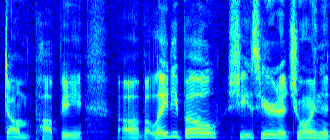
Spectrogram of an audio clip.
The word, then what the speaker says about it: Bow: Uh but Lady Bow, she's here to join the team and also here to make me mispronounce her name constantly as Lady Boo.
